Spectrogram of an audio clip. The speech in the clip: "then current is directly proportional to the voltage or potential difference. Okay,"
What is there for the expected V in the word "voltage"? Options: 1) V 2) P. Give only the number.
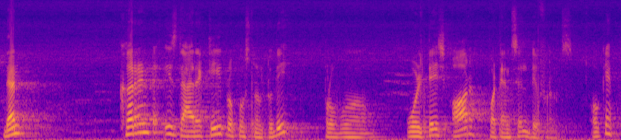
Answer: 2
